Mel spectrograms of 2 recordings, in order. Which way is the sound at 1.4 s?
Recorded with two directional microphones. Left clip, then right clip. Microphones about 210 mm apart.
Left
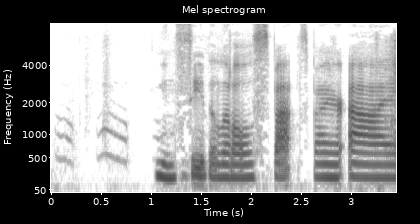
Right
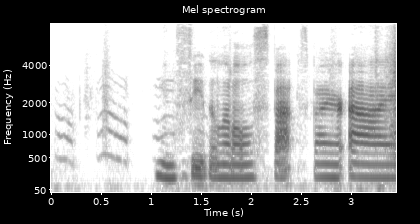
50° left (ahead or behind).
